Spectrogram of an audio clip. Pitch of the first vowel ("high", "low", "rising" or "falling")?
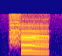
falling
